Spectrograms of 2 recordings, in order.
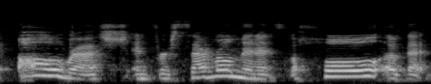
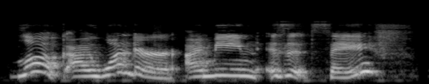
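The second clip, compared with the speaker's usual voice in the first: worried; 6 semitones higher than usual. Acted. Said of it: "said Susan in a different tone".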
